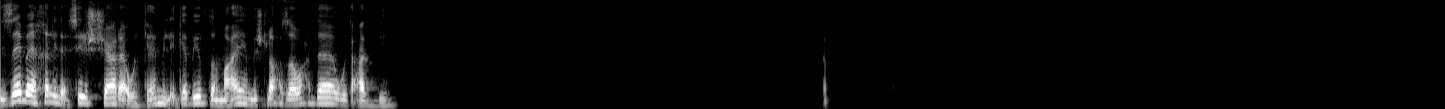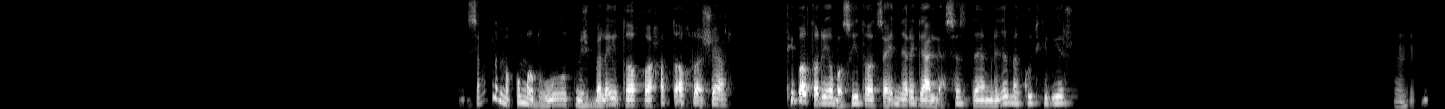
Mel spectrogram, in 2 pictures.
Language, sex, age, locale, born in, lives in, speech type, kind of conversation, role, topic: Arabic, male, 20-24, ar-EG, Egypt, Egypt, read, expert-assistant, asker, إزاي أستخدم قراءة الشعر علشان أطور نفسي وأحقق توازن في حياتي؟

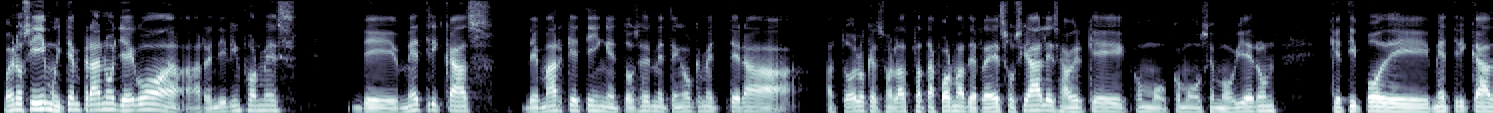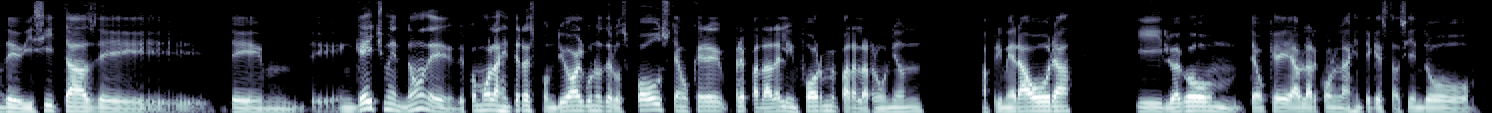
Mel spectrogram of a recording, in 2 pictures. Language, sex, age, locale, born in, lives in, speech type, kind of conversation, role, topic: Spanish, male, 55-59, es-US, Colombia, United States, conversation, advice, user, ¿Cómo puedo recuperar energía mental durante mi jornada laboral?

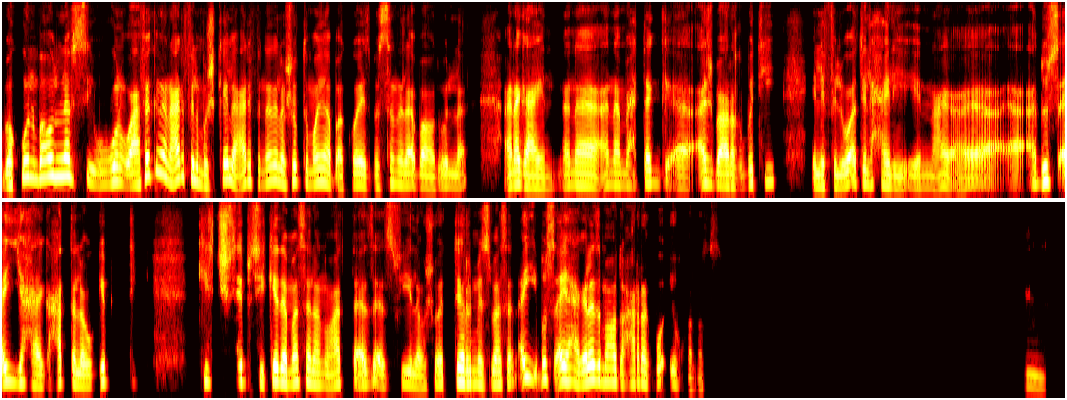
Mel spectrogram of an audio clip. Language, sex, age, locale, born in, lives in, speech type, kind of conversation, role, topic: Arabic, male, 40-44, ar-EG, Egypt, Portugal, conversation, advice, user, إزاي أفرق بين الجوع العاطفي والجوع الحقيقي عشان ماكترش أكل؟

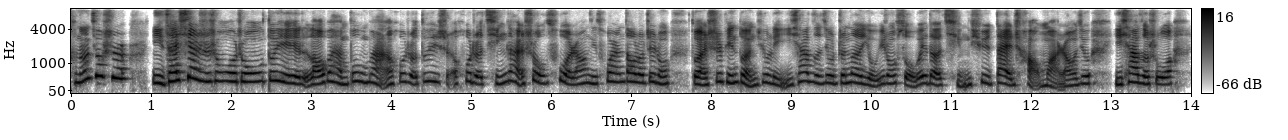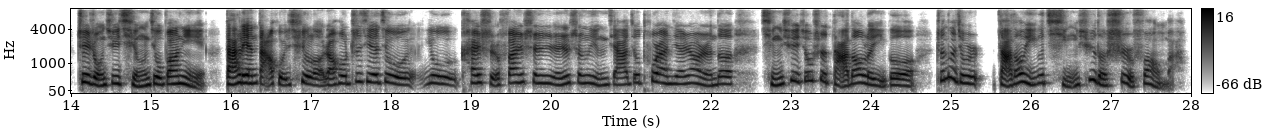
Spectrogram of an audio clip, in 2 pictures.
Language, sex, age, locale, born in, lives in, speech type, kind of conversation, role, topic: Chinese, female, 30-34, zh-CN, China, United States, conversation, podcast, guest, 为什么年轻人更爱刷短视频，而不是看电视剧？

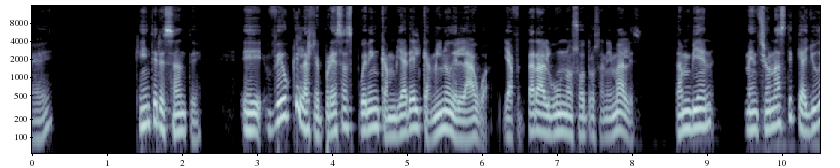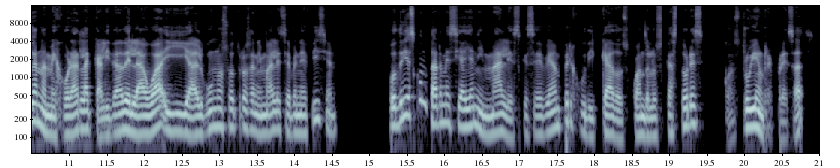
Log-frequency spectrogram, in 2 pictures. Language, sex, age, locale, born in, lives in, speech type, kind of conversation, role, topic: Spanish, male, 30-34, es-MX, Mexico, Mexico, read, expert-assistant, asker, ¿Cómo logran los castores construir sus represas?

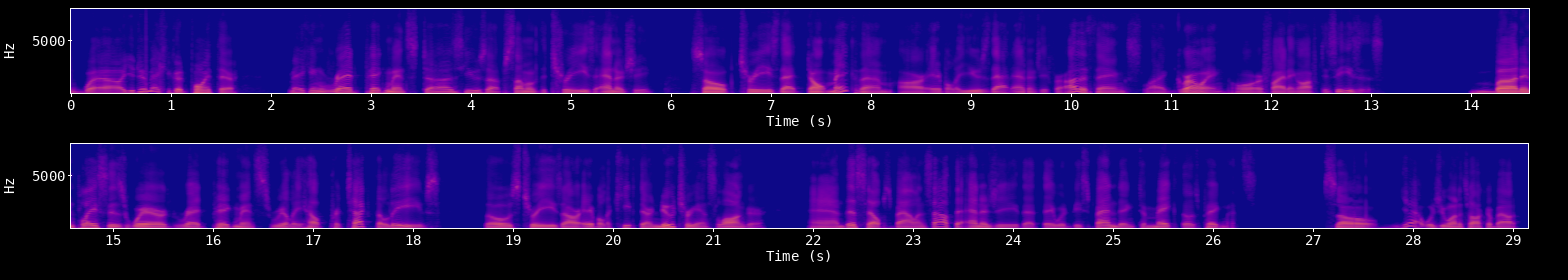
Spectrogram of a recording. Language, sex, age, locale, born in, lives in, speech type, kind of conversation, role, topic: English, male, 50-54, en-US, United States, United States, read, expert-assistant, expert, What causes leaves to change color in the fall?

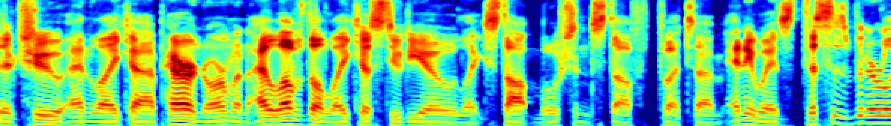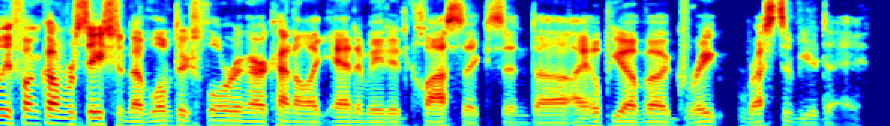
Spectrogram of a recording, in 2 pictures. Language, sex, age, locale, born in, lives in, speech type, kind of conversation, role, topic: English, male, 40-44, en-CA, Canada, Canada, conversation, unstructured, none, Which animated classics still resonate with you as an adult?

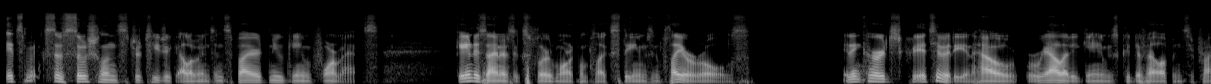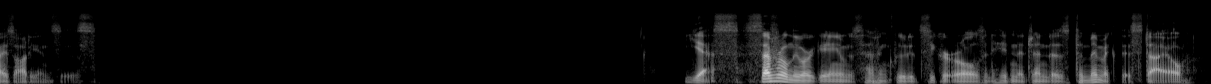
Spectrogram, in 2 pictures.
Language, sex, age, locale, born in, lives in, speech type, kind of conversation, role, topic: English, male, 35-39, en-US, United States, United States, read, expert-assistant, expert, Explain how “The Traitors” redefined reality strategy games.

